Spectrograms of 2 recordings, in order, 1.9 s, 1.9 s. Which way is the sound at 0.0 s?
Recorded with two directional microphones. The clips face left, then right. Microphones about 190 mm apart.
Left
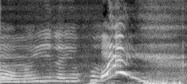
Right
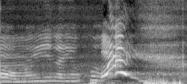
45° left (ahead or behind).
